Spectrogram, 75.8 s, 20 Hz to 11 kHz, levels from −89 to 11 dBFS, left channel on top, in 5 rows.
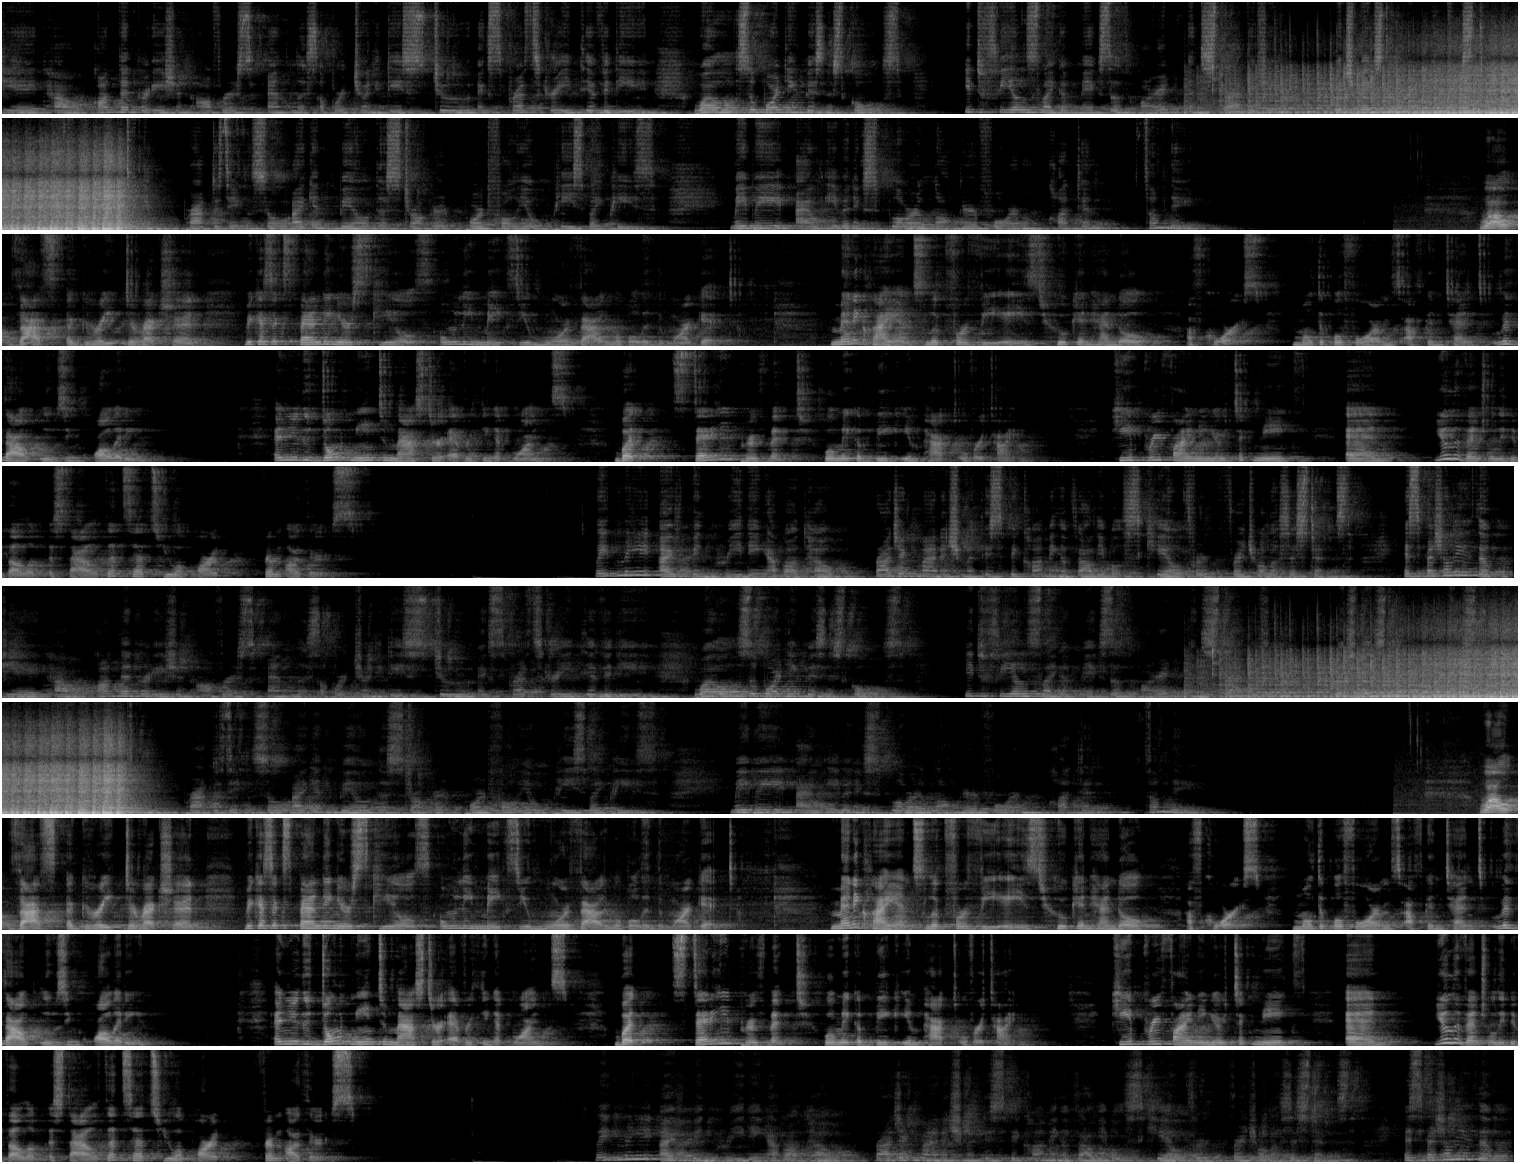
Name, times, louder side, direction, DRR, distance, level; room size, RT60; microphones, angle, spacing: voice 1, 0.0-9.0 9.6-12.9 13.3-15.1 15.6-16.7 17.0-26.2 26.6-27.1 66.6-69.0 69.4-75.5, left 2 dB, 90° left, 5 dB, 4.9 m, -44 dB
Snare drum, 11.8-16.7, equal, ahead, 1.0 m, -27 dB
voice 2, 29.4-37.5 38.0-38.3 38.6-41.8 42.2-42.9 43.2-46.9 48.2-51.9 52.2-55.7 56.6-58.3 58.9-59.4 59.8-62.8 63.3-64.2, right 4 dB, 40° right, 9 dB, 1.6 m, -37 dB
29.5 x 20.0 x 7.4 m, 0.81 s
head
